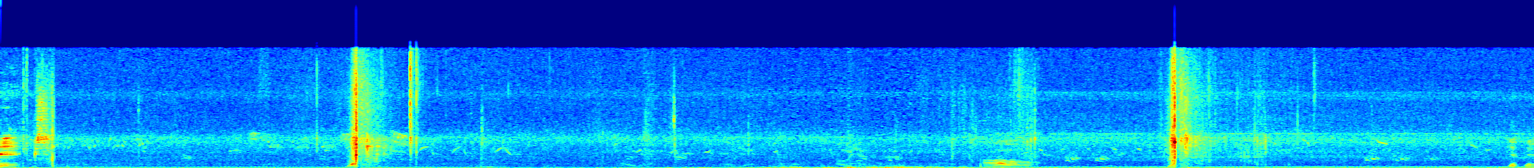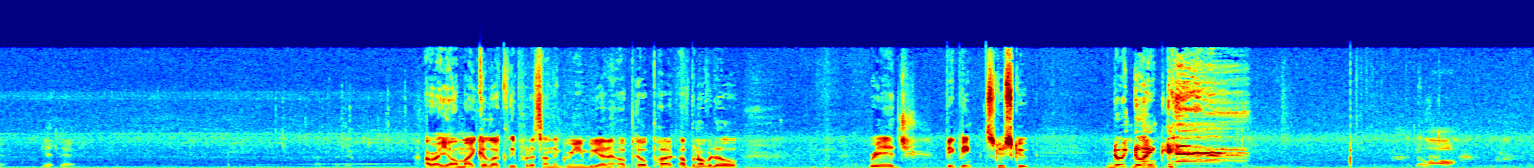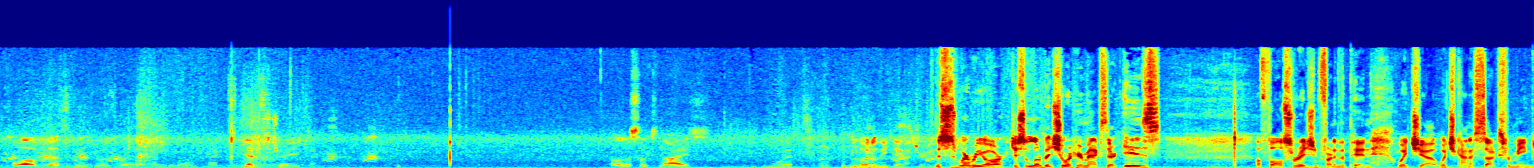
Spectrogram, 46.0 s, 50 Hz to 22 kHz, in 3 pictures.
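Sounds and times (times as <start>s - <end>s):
wind rumble on microphone: 2.6s - 14.1s, 27.8s - 32.7s, 36.4s - 46.0s
golf club striking ball: 3.2s - 4.6s, 11.6s - 12.2s.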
